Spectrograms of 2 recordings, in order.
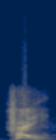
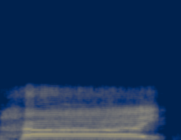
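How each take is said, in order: First: The word is short and crisp. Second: The word is drawn out long. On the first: The speaker calls it right. "Tapi singkat, jelas, dan tidak terlalu panjang pengucapan" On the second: The speaker calls it wrong. "Bukan hai"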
